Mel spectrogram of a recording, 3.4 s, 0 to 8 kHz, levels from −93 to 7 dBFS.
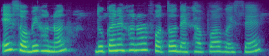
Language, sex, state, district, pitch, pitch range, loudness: Assamese, female, Assam, Sonitpur, 275 Hz, 255-305 Hz, -16 LUFS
